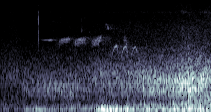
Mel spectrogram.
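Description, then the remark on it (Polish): A common redstart, a small bird related to the black redstart, sings thin, high song phrases faintly over the steady low rumble of a car passing, the engine noise swelling midway and holding to the end. “Pleszka to jest taki mały gatunek ptaka, podobny do kopciuszka.”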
